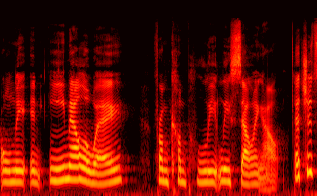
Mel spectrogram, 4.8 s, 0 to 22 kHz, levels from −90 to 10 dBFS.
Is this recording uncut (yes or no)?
yes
